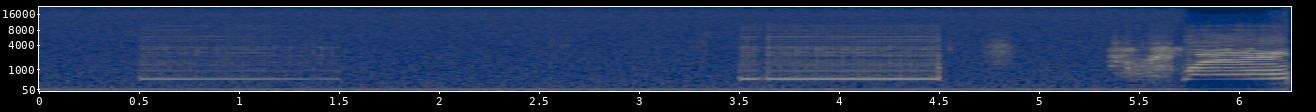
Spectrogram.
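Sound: telephone call ringing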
